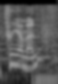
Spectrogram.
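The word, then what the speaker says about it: Kouign: Alors, je je vais le prononcer Queen oui.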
